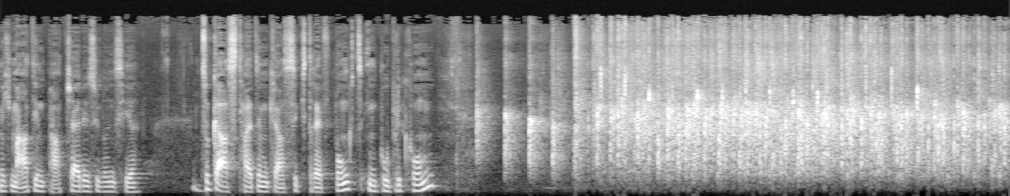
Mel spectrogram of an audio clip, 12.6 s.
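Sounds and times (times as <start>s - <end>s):
speech: 0.0s - 5.8s
audience applause: 5.9s - 12.6s.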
